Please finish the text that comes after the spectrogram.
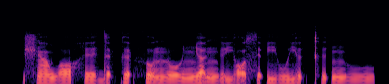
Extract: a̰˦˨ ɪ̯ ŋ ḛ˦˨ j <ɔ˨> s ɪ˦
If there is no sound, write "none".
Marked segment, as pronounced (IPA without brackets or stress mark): ɔ̰˦˨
